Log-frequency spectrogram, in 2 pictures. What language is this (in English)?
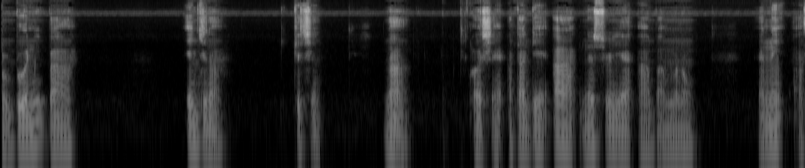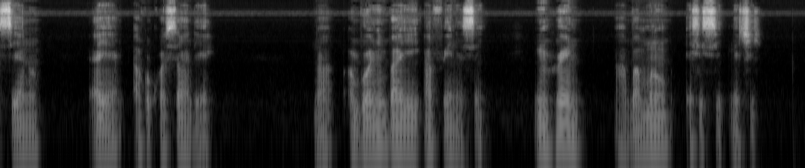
Akan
